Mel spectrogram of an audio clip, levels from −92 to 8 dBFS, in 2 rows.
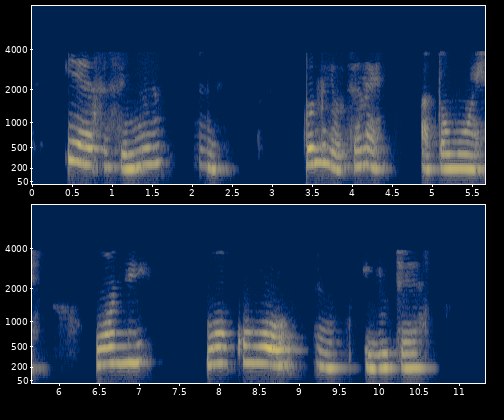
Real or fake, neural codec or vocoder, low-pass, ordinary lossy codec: fake; codec, 16 kHz, 4 kbps, X-Codec, HuBERT features, trained on general audio; 7.2 kHz; AAC, 16 kbps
